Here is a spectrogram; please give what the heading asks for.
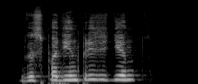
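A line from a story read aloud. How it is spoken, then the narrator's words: Squeaky young female voice. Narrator (Russian): пискнула одна из девушек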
